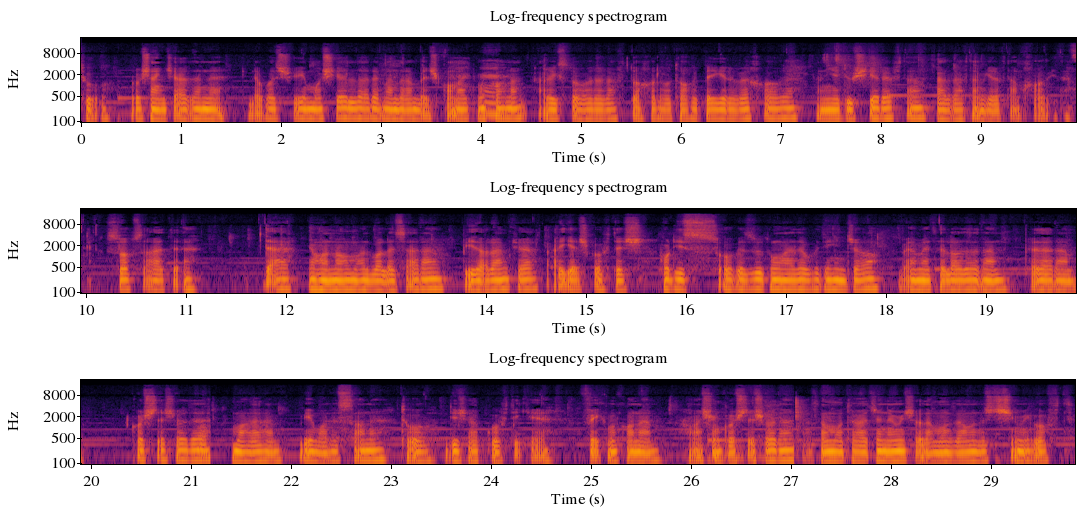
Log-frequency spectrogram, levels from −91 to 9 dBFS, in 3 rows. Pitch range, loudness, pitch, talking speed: 105-110 Hz, -22 LUFS, 110 Hz, 140 wpm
